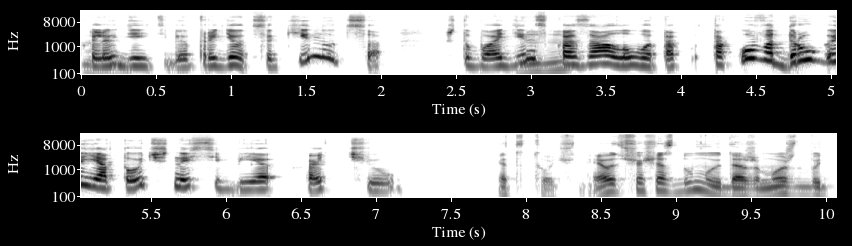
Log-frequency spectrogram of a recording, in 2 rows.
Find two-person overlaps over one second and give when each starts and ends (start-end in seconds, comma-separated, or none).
none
